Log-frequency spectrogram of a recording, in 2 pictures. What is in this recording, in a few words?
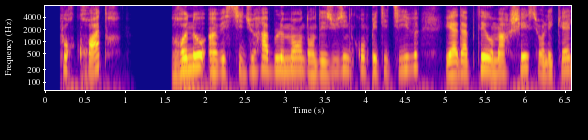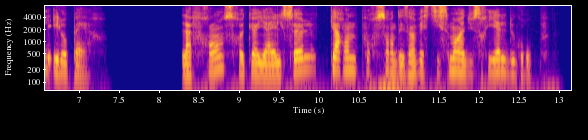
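French Corporate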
